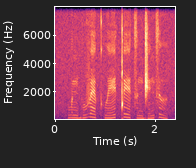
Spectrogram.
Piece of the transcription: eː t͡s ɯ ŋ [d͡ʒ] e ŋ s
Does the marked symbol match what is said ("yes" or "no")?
yes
